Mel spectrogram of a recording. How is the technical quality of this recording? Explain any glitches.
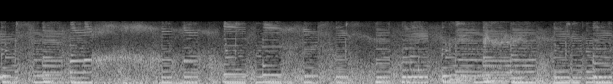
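The recording is marred by repeated gaps and choppy stretches where the sound is swapped for steady synthetic hiss. The call path carries nothing above 8 kHz, consistent with a G.722 link.

Sound dropped by the voice detector occurs at 0.18 to 0.34 s, 4.28 to 4.42 s and 6.12 to 6.14 s. In each, the sound vanishes for about 140 to 160 ms (21 ms at the very end), replaced by flat comfort noise. The likely cause is the sender's voice detector misjudging quiet material as background and pausing transmission.

Sound chopped by the voice detector affects 0.62 to 2.56 s, 2.82 to 4.02 s and 5.36 to 5.86 s. Here the audio stutters, with about 1.26 s, 0.8 s and 0.24 s respectively filled by comfort noise. This is likely the detector toggling on and off repeatedly, clipping softer passages and edges.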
